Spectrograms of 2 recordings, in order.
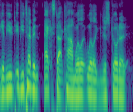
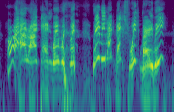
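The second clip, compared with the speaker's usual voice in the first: put-on British puppet pig voice, higher pitch; 3 dB louder than usual. Ending the show jokingly: British Miss Piggy voice. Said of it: "Now you sound like British Miss Piggy".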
